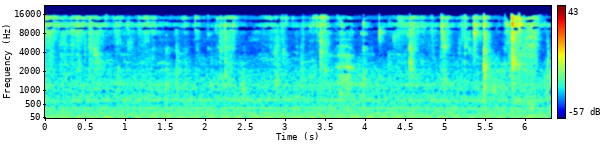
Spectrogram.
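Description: Soft chewing and mouth sounds of people eating tender braised beef rib meat, with a few small clicks, over a steady low background hum.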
